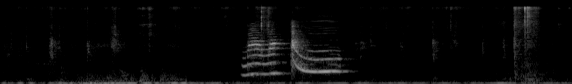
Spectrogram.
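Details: Indoor pet Indian ringneck parakeet gives a short harsh note followed by a longer call that slides downward, richly layered in harmonics. Faint room noise continues, and a brief knock comes near the end.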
